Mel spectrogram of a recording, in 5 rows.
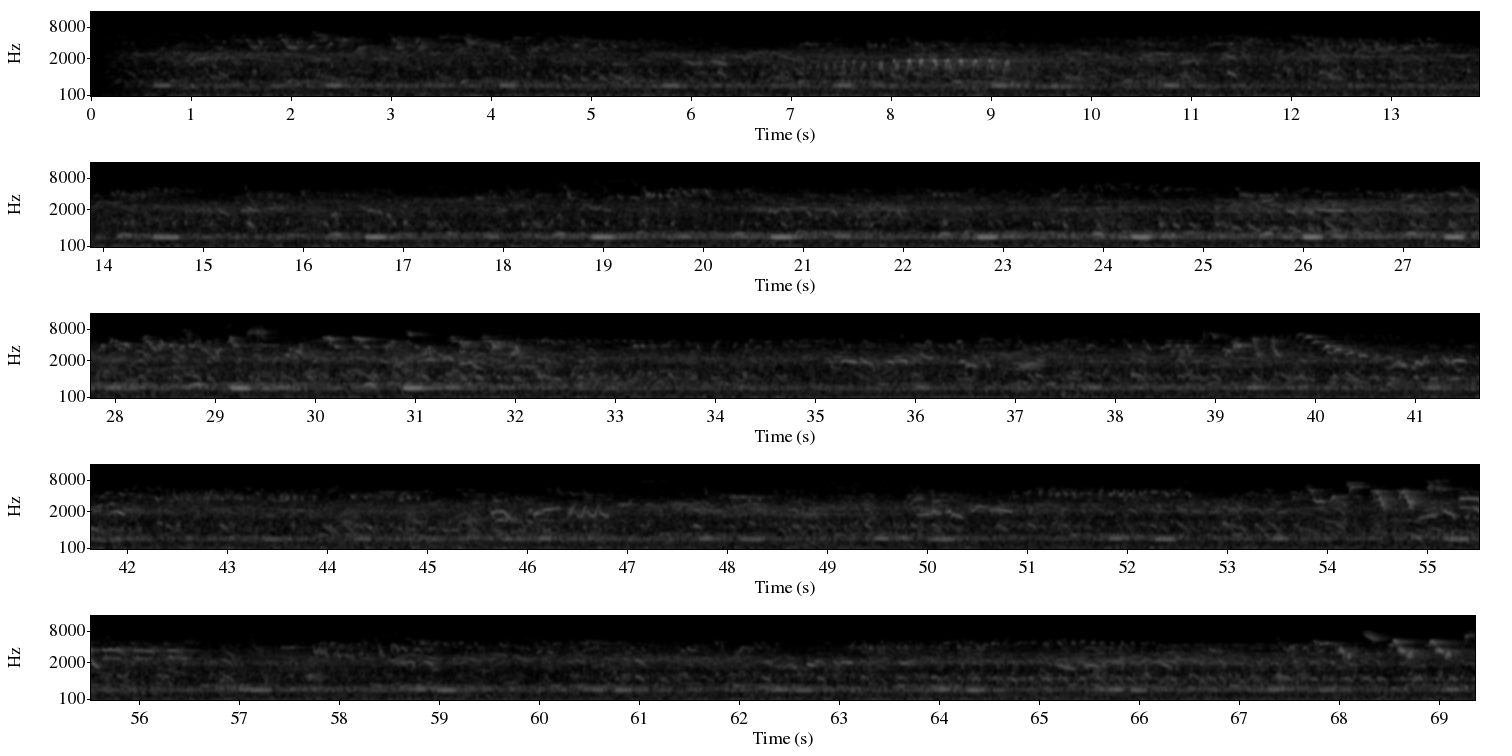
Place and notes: {"title": "Dawn chorus at Meelva Lake, south Estonia", "date": "2011-05-21 03:24:00", "description": "distant sounds of seagulls, cuckoos and other birds", "latitude": "58.12", "longitude": "27.37", "altitude": "46", "timezone": "Europe/Tallinn"}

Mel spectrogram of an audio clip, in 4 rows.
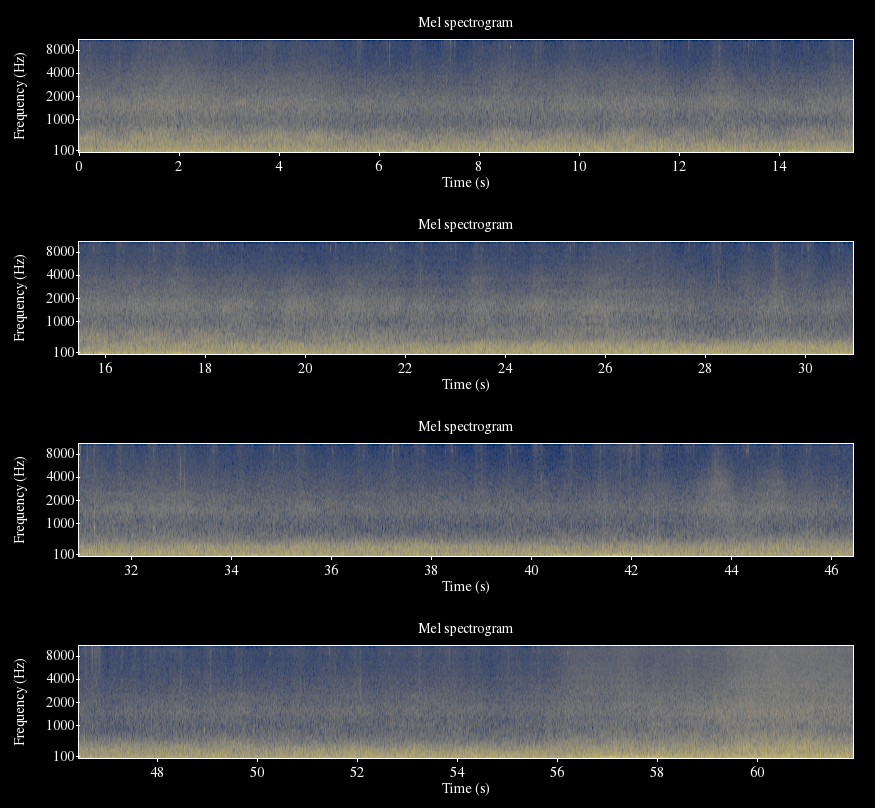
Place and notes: {"title": "Green Ln, Malton, UK - walking the parabolic on a blustery morning ...", "date": "2019-01-13 09:15:00", "description": "walking the parabolic on a blustery morning ... gently swinging the parabolic in walking home mode ... just catching the wind as it blasted through the hedgerows and trees ... bird calls ... dunnock ... tree sparrow ...", "latitude": "54.12", "longitude": "-0.54", "altitude": "79", "timezone": "GMT+1"}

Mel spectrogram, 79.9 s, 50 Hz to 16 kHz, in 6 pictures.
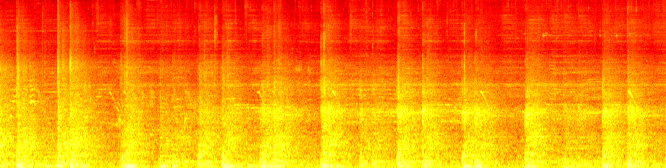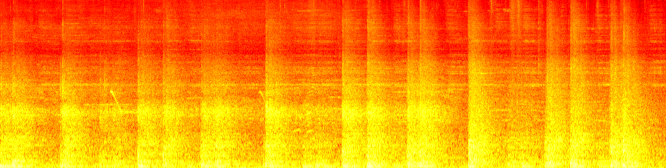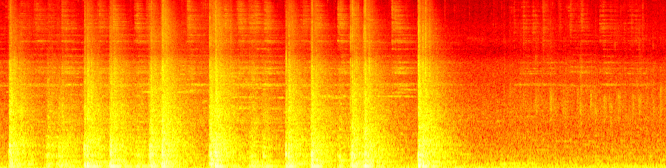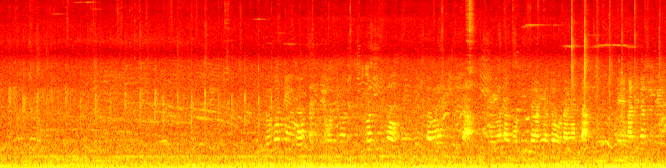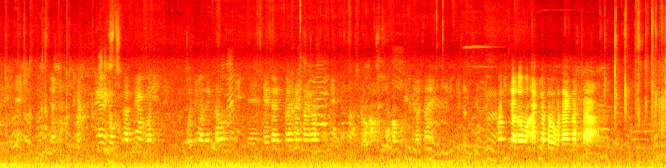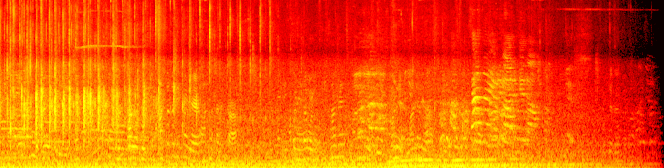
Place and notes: {"title": "tokyo, asakusa station, drummer", "date": "2010-07-28 07:47:00", "description": "a group of traditional japanese drummer performing in front ogf the station entry - short glimpse of the end then general station atmosphere\ninternational city scapes - social ambiences and topographic field recordings", "latitude": "35.71", "longitude": "139.80", "altitude": "11", "timezone": "Asia/Tokyo"}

